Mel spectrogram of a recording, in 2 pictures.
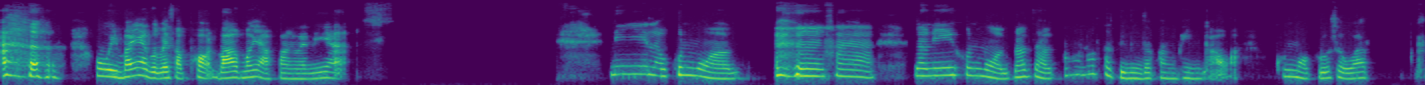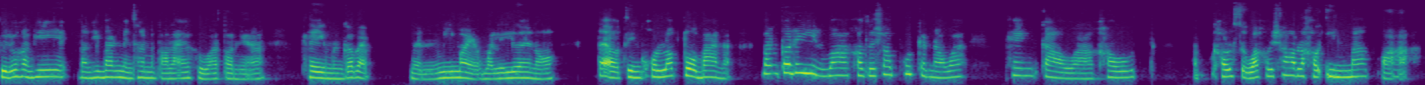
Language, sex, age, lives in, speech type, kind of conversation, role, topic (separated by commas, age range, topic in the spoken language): Thai, female, 20-24, Thailand, conversation, unstructured, none, คุณชอบฟังเพลงเก่าๆ เพลงไหนที่ทำให้คุณคิดถึงอดีตมากที่สุด?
